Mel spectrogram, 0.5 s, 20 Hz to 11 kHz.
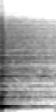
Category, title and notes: Music > Solo percussion
Snare Processed - Oneshot 195 - 14 by 6.5 inch Brass Ludwig
sfx, reverb, realdrums, roll, percussion, realdrum, hits, drumkit, brass, rimshot, flam, rimshots, processed, ludwig, snaredrum, snare, kit, crack, snares, oneshot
